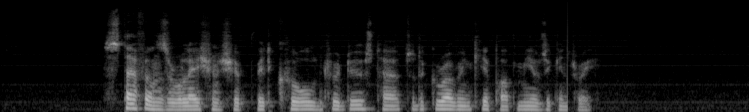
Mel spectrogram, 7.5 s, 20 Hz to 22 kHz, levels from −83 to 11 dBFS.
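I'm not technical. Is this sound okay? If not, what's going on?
No. There is damaged data in the compressed stream: in two spots, bits of the stored recording were corrupted. When the player reaches a damaged patch, it can't read that piece properly and has to hunt for the next clean section. You hear that as a brief chirp or blip in the speech, once at 3.20 seconds, just before "her to the growing", and again at 5.67 seconds, right after "hop music".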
